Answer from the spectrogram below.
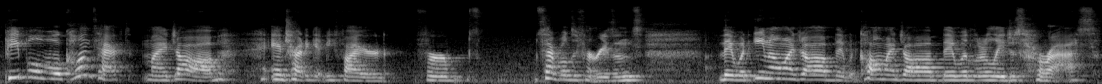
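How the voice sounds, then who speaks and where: A woman's voice: medium pitch, moderate pace, sharp tone. A woman telling a casual, gossipy storytime vlog in a chatty, rambling way, sounding tired. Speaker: online video creator.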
